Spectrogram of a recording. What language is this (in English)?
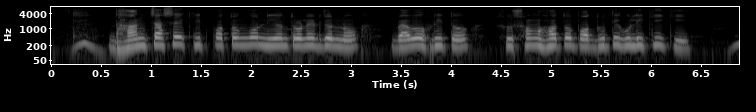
Bangla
